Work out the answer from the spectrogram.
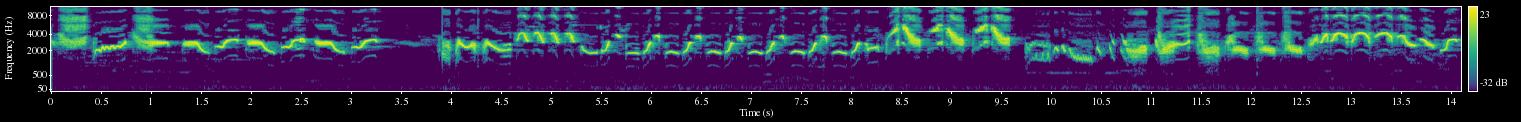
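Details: Chinese hwamei singing in the morning for voice training: long, loud, varied whistled song with wavering and looping phrases, rapid repeated notes and short pauses, rich and continuous.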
